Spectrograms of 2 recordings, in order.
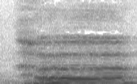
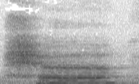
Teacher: Huruf ha simpul ni, sebutan ataupun anginnya itu lepas.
